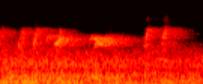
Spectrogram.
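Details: Streak-eared Bulbuls calling at a local birding patch in Chiang Mai, Thailand, near the airport: a quick run of short, sharp chirping notes in brief bursts over a steady hum of ambient noise.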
